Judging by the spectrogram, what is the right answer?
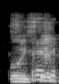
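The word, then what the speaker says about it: Auristel: Oristel qui s'écrit A-U-R-I-S-T-E-L. Exactement, c'est très important de faire ce distinguo parce que Oristel, mon prénom, c'est A-U.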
